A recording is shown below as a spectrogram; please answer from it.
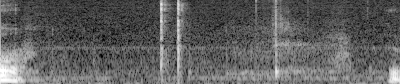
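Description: Two quick clicks close together from computer input, stepping the on-screen chess game forward one move, followed by a few faint ticks.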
